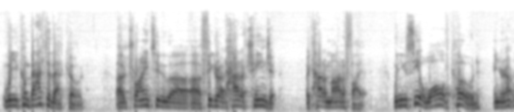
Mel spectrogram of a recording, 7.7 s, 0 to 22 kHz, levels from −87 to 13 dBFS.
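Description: Hard clipping appears at 0.13 to 0.83 s, 1.79 to 2.05 s, 2.94 to 3.55 s, 4.62 to 4.81 s and 5.93 to 6.44 s. Peaks exceed the level a stage can pass by about 1 to 2 dB and are cut flat, adding high harmonics heard as brief crackle on loud moments.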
